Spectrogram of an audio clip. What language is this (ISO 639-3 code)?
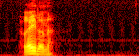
dan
